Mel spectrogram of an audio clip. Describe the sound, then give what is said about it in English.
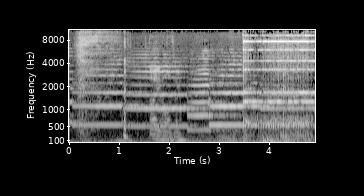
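A telephone rings steadily for the whole stretch, a bright, buzzing, bell-like electronic trill whose pitch pattern shifts a few times while staying loud and unbroken. “Maybe pick it up on two rings.”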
